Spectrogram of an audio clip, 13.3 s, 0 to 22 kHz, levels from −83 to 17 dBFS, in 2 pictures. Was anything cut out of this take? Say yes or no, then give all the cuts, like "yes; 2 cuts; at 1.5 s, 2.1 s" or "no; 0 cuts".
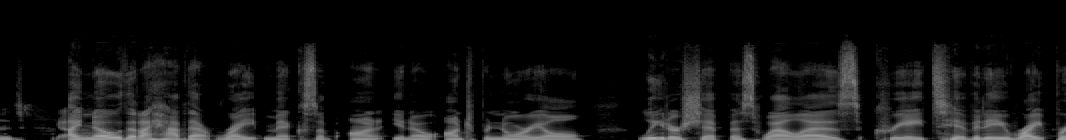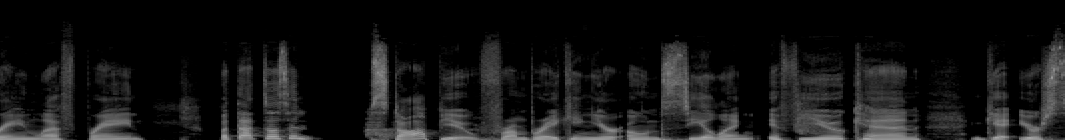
no; 0 cuts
